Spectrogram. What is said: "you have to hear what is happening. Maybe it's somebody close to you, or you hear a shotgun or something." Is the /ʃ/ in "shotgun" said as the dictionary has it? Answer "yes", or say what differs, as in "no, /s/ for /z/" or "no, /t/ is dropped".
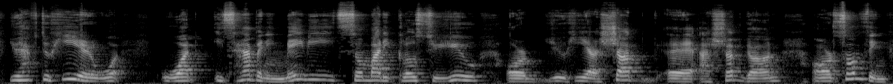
yes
